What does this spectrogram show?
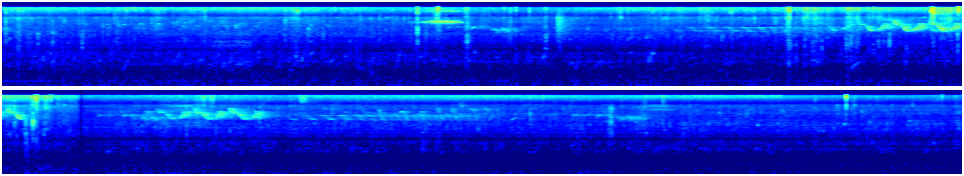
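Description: Near silence, with faint bird chirping twice, about ten and fourteen seconds in.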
